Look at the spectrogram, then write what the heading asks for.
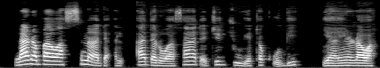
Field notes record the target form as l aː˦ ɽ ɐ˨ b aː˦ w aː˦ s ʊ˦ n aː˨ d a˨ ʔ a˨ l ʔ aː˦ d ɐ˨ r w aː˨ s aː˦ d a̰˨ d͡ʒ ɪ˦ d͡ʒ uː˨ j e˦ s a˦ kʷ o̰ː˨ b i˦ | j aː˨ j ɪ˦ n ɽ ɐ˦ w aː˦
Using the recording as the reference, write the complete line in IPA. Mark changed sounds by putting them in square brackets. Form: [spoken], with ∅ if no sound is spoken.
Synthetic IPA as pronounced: l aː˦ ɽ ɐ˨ b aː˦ w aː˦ s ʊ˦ n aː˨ d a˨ ʔ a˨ l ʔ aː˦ d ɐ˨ r w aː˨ s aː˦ d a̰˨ d͡ʒ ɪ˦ d͡ʒ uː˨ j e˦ [t] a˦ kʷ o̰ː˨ b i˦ | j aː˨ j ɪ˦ n ɽ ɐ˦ w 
